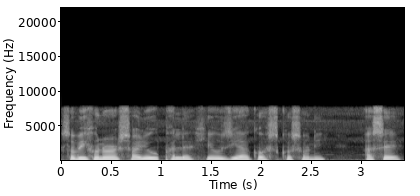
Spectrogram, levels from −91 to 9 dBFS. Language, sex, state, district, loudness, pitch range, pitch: Assamese, male, Assam, Sonitpur, -14 LUFS, 170-205 Hz, 180 Hz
